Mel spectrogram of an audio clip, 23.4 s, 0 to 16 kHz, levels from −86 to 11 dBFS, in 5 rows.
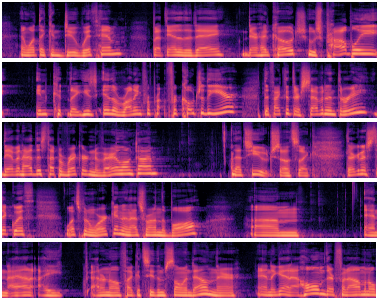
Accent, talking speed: American, 230 wpm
